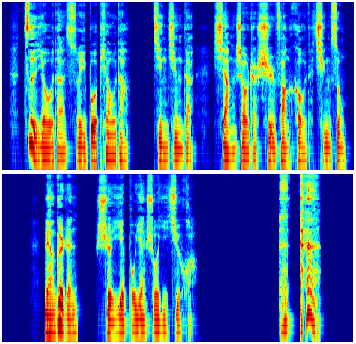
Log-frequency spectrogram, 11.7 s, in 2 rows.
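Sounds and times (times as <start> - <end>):
speech: 0.4 - 5.8, 6.6 - 9.2, 10.5 - 11.3
person coughing from the outer room: 10.5 - 11.3.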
